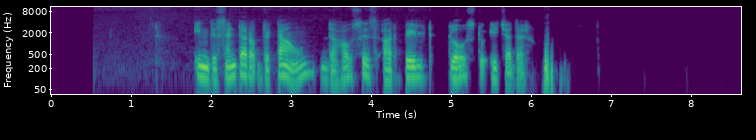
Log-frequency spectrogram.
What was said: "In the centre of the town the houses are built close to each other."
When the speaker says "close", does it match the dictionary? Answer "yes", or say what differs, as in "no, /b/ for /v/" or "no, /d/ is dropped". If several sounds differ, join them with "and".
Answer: yes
